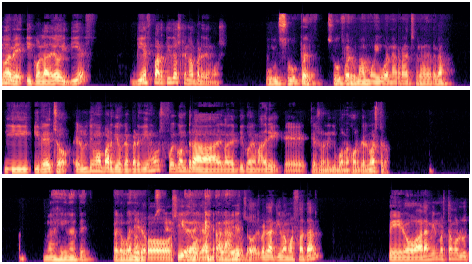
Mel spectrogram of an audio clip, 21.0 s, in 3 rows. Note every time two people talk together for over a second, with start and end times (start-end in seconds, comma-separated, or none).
15.9-17.8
